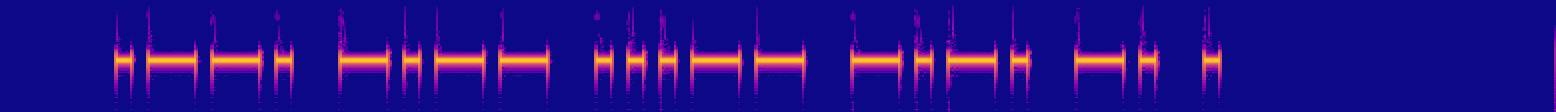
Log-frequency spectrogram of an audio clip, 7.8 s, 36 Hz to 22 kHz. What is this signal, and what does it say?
Morse code, heard as a keyed tone, about 16 wpm, 700 Hz. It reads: PY3CNE
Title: DXCC-100 Call Signs - 6 Characters - Repeated 3x - 15wpm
